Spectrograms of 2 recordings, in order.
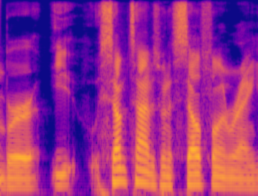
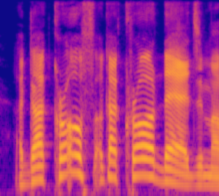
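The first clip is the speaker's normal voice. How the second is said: put-on Louisiana accent, pitched up higher; 7 semitones higher, 4 dB louder than usual. Before their first live phone call, trying out a louisiana accent. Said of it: "I'll do a Louisiana accent".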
